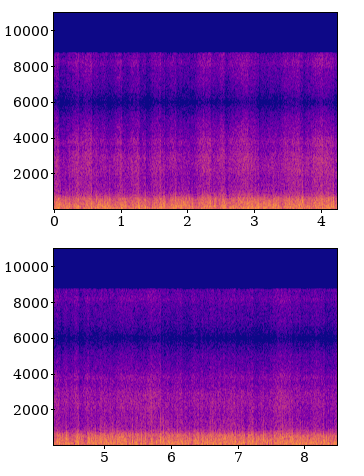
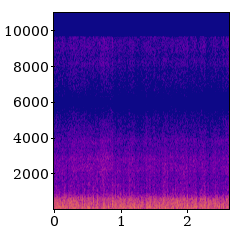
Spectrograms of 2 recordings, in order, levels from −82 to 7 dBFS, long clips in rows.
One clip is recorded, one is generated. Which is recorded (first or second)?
first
